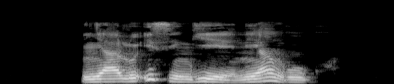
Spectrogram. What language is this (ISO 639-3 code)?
dav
